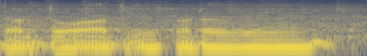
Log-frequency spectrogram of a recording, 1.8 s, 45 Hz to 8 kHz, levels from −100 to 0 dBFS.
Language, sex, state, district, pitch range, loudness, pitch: Hindi, male, Uttar Pradesh, Shamli, 100-105 Hz, -15 LUFS, 105 Hz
